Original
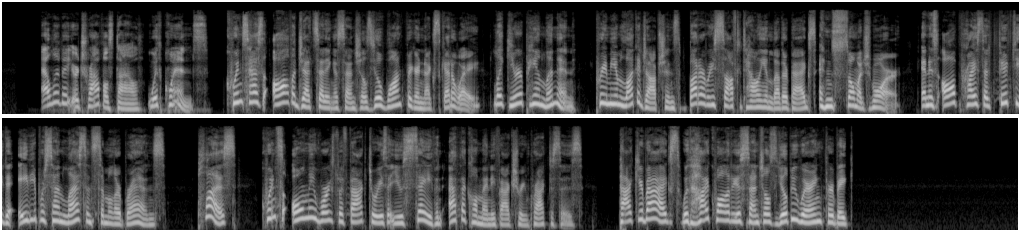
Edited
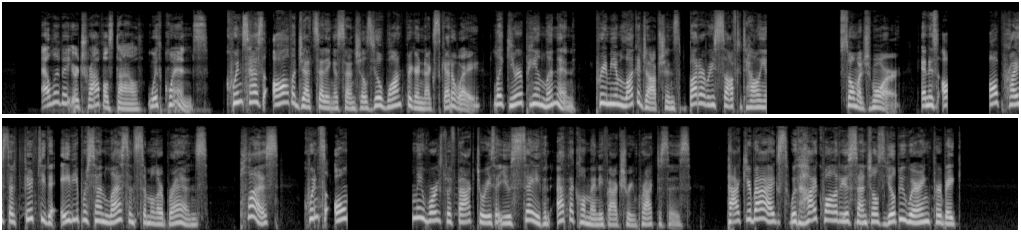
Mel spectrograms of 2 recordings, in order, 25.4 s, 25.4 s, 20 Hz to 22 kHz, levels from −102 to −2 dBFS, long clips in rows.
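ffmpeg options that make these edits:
ffmpeg -i in.wav -filter_complex "[0:a]asplit=5[link_01][link_02][link_03][link_04][link_05];[link_01]atrim=end=9.55,asetpts=PTS-STARTPTS,afade=type=out:start_time=9.546:duration=0.004:curve=hsin[link_06];[link_02]atrim=start=9.55:end=10.48,asetpts=PTS-STARTPTS,volume=0[link_07];[link_03]atrim=start=10.48:end=11.81,asetpts=PTS-STARTPTS,afade=type=in:duration=0.004:curve=hsin,afade=type=out:start_time=1.326:duration=0.004:curve=hsin,apad=pad_dur=0.53[link_08];[link_04]atrim=start=11.81:end=16.49,asetpts=PTS-STARTPTS,afade=type=in:duration=0.004:curve=hsin,afade=type=out:start_time=4.676:duration=0.004:curve=hsin,apad=pad_dur=0.82[link_09];[link_05]atrim=start=16.49,asetpts=PTS-STARTPTS,afade=type=in:duration=0.004:curve=hsin[link_10];[link_06][link_07][link_08][link_09][link_10]concat=n=5:v=0:a=1" out.wav

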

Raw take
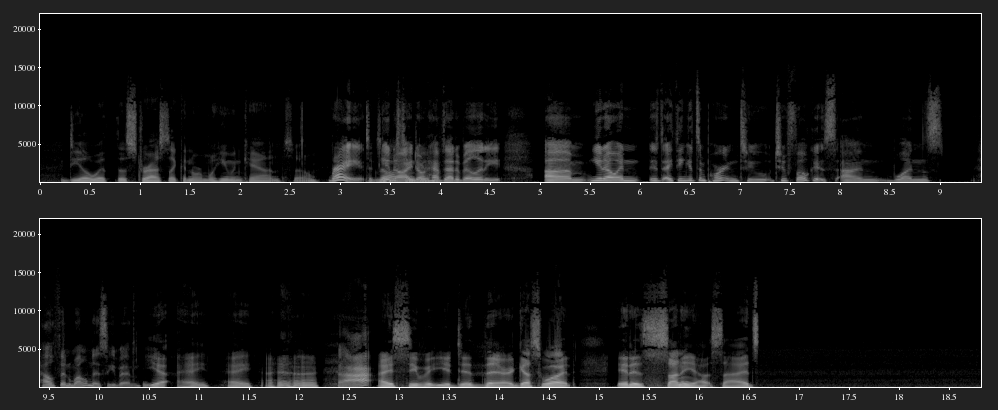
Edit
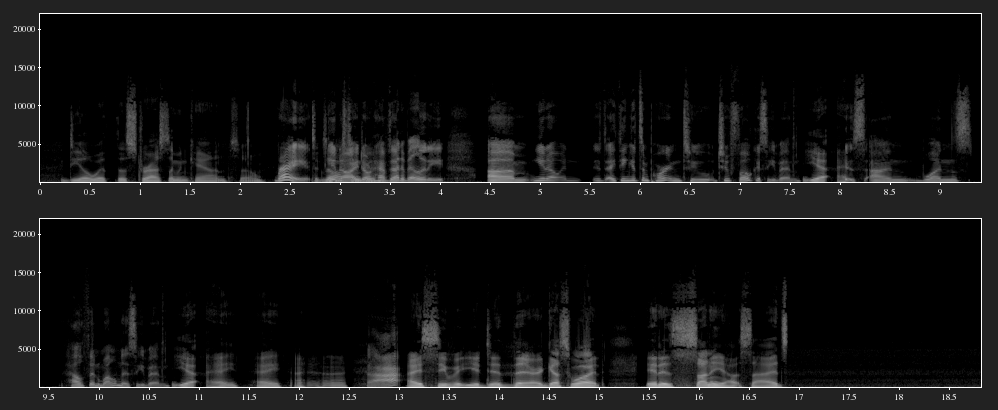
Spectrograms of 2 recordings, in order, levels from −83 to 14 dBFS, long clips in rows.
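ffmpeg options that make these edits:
ffmpeg -i in.wav -filter_complex "[0:a]asplit=9[link_01][link_02][link_03][link_04][link_05][link_06][link_07][link_08][link_09];[link_01]atrim=end=1.322[link_10];[link_02]atrim=start=1.858:end=4.104[link_11];[link_03]atrim=start=4.1:end=4.36,asetpts=PTS-STARTPTS,asetrate=49833,aresample=44100[link_12];[link_04]atrim=start=4.356:end=5.76,asetpts=PTS-STARTPTS,afade=type=out:start_time=1.034:duration=0.37:silence=0.0944061[link_13];[link_05]atrim=start=5.76:end=6.05,asetpts=PTS-STARTPTS,volume=-20.5dB[link_14];[link_06]atrim=start=6.05:end=7.762,asetpts=PTS-STARTPTS,afade=type=in:duration=0.37:silence=0.0944061[link_15];[link_07]atrim=start=9.998:end=10.862[link_16];[link_08]atrim=start=7.758:end=11.77,asetpts=PTS-STARTPTS,afade=type=out:start_time=4.008:duration=0.004:curve=hsin:silence=0.0891251[link_17];[link_09]atrim=start=11.77,asetpts=PTS-STARTPTS,afade=type=in:duration=1.12:silence=0.0891251[link_18];[link_10][link_11]acrossfade=duration=0.004:curve1=hsin:curve2=hsin[link_19];[link_19][link_12]acrossfade=duration=0.004:curve1=hsin:curve2=hsin[link_20];[link_13][link_14][link_15]concat=n=3:v=0:a=1[link_21];[link_20][link_21]acrossfade=duration=0.004:curve1=hsin:curve2=hsin[link_22];[link_22][link_16]acrossfade=duration=0.004:curve1=hsin:curve2=hsin[link_23];[link_17][link_18]concat=n=2:v=0:a=1[link_24];[link_23][link_24]acrossfade=duration=0.004:curve1=hsin:curve2=hsin" out.wav

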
